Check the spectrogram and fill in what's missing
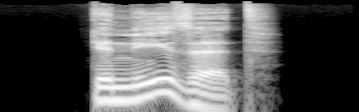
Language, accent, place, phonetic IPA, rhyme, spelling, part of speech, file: German, Germany, Berlin, [ɡəˈneːzət], -eːzət, geneset, verb, De-geneset.ogg
- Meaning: second-person plural subjunctive I of genesen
